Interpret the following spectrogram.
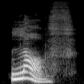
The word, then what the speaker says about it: love: E can be silent at the end of a word, like in the words love.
